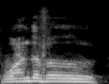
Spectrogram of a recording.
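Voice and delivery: a hint of mock Austrian accent; lightly put-on Austrian action-star voice; Arnold Schwarzenegger. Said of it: "our Schwarzenegger on the new Terminator commercial".

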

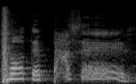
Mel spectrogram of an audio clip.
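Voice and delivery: slow, drawn-out, hushed mock awe; sarcastic God. God answering an offer of twenty percent, sarcastic. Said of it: "como que si Dios dijera como".

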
